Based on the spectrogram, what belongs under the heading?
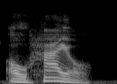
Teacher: tiểu bang Ohio nhấn mạnh ở vần nhì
